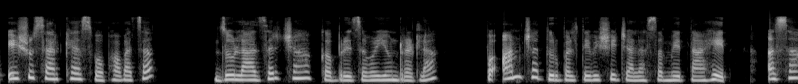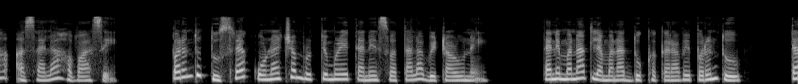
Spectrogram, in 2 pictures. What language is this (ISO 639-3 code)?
mar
